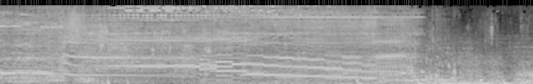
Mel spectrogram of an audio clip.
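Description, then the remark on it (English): A film sound effect: a harsh, noisy scream that breaks up into stepped, warbling digital tones like a dial-up modem, loud throughout, before cutting off to a low rumble near the end. “Like, the scream goes all digital and like, turns to like a modem noise.”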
